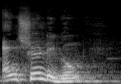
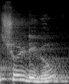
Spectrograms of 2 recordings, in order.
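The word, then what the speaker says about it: Entschuldigung: use to to describe excuse me excuse me and surely gum and chuligum so that's how you have to pronounce i hope you understand everything and now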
